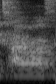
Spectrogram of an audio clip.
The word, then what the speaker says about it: Tyrod: Also, they talked about how we've all been saying Tyrod's name wrong. His name is actually Tyrod Taylor. – I guess when he was in college, Lee Corso called him Tyrod, and ever since then, it's kind of just stuck.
